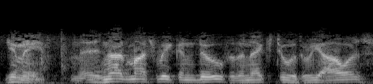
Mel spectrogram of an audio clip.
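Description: Gruff, low-pitched senior doctor played by a man. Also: fairly even intonation, normal speed, natural voice. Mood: grim. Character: blunt, gruff senior male hospital doctor. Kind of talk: 1940s radio drama acting. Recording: dull, slightly noisy vintage radio recording.

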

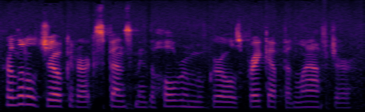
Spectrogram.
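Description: A woman reading a first-person story in a steady, even narration. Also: lowish voice, fairly quick. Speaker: story reader.

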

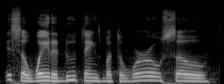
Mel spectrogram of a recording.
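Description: A woman's voice: deep voice, fairly even intonation, normal speed, a little mellow. A woman in her late twenties talking candidly and casually as a podcast guest, using street slang and repeating herself for emphasis. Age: late 20s, turning 30. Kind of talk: candid casual interview talk.

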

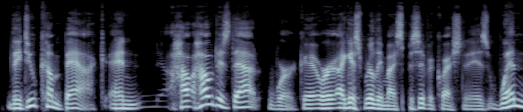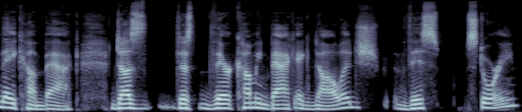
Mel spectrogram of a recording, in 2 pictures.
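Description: A man's voice: mid-range voice, no echo, studio quality. A man hosting a podcast, talking through his points in a thoughtful, explanatory, conversational way. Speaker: podcast host. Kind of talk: casual comic book discussion.

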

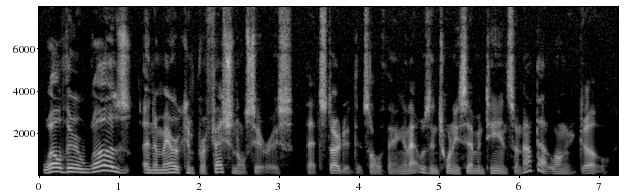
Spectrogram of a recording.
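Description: A man's voice: fairly low pitch, sing-song, moderate pace, hardly any pauses, husky, no room sound. A man co-hosting a casual gear chat, explaining things informally with some light joking. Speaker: podcast co-host reviewing guitar gear.

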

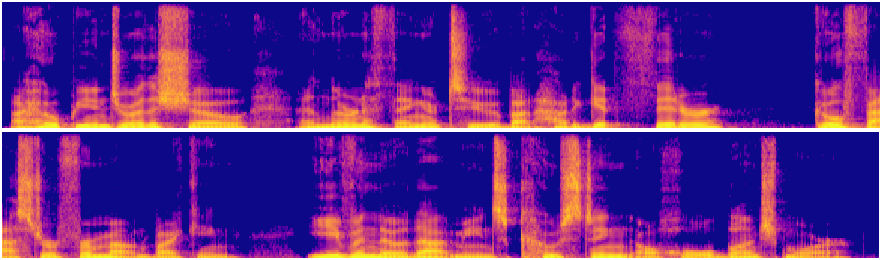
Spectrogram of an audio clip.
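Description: A man's voice: low-pitched, moderate pace, mellow. A man hosting an interview podcast, introducing his guest and asking questions in an upbeat, encouraging way. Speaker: podcast host.

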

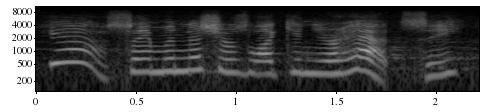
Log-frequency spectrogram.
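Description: An actress playing a brash bystander who explains things with slangy wisecracks, in 1940s radio acting style. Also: female voice, extremely high pitch, big pitch swings, moderate pace, bright, forceful tone, exaggerated voice, rough recording. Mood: wry. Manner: breezy, slangy.

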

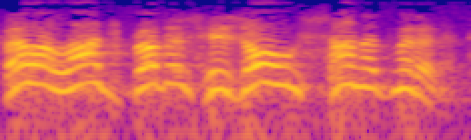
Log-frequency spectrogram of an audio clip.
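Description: An actor playing a nosy, resentful American neighbor, prying and excitable, in 1940s radio comedy style. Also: male voice, very high voice, moderate pace, exaggerated voice. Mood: accusing. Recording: noisy, muffled old radio recording.

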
